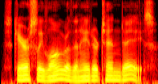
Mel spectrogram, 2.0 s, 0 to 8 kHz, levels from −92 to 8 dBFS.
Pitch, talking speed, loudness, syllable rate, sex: 105 Hz, 210 wpm, -15 LUFS, 5.3 syllables/s, male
